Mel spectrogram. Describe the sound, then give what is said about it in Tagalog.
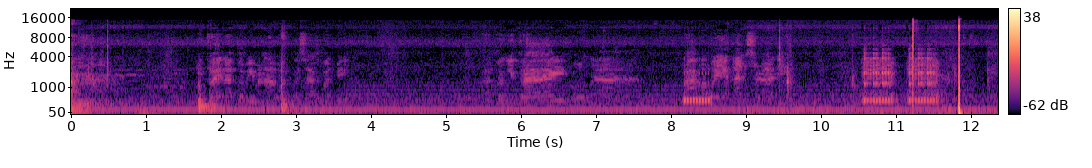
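A telephone rings as a call is placed to a contest winner's number, with several ringing bursts at intervals over a faint steady hum, and people talking between them. “O, yan. Atong tawagan na number.”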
